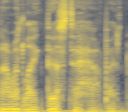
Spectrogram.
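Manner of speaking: fading into a soft whisper. Shown as a demonstration. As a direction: let it trail off to a whisper. Listed wish, fading last take.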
